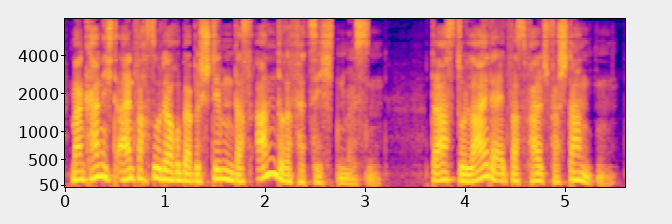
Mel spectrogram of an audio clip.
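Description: A man's voice: mid-range voice, big pitch swings, a little fast, husky, dry recording, studio quality, pitched above the performer's own voice. A man reading an audiobook, voicing an exasperated mother who scolds her son. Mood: scolding. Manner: scolding, exclaiming.

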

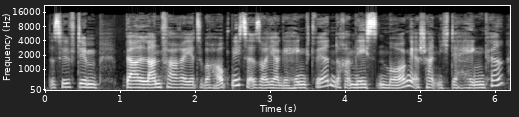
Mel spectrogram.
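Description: A woman's voice: deep voice, moderate pace, no echo. Woman, radio book critic, engaged, fluent, dry studio sound. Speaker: literary critic.

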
